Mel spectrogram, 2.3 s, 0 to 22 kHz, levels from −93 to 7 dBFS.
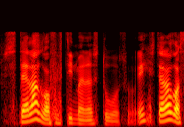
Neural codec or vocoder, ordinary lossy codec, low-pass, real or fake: none; none; none; real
